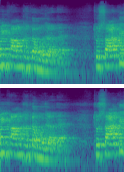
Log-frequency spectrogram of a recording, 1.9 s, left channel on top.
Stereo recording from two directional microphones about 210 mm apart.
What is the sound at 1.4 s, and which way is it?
Speech, 15° right (ahead or behind).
